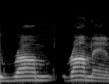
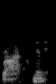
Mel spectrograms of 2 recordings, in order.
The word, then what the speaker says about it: Rockman: Yes, it's Rockman. So it looks like Robin, Rockman, okay. you're not the first to do that, so it's all right. But yeah, it's pronounced Rockman.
